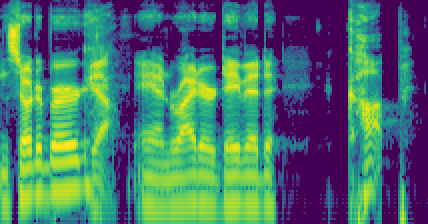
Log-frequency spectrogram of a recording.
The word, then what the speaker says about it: Koepp: And writer David Cop. I don't know exactly how you say his name. It's spelled like co co-ep. Co-ep. But I feel like it's just like cop.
